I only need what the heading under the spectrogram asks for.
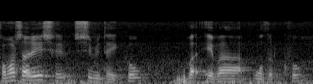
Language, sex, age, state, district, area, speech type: Bodo, male, 45-60, Assam, Kokrajhar, rural, spontaneous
